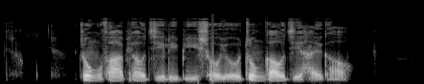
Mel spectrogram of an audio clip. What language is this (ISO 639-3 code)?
zho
